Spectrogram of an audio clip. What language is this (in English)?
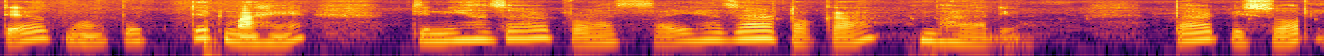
Assamese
